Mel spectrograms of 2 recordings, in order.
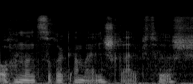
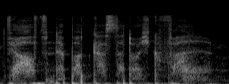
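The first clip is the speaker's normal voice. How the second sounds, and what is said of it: Soft, gentle ASMR-style voice. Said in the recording (German): “Hört ihr, wie sanft meine Stimme klingt? ... Das ist ASMR.”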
